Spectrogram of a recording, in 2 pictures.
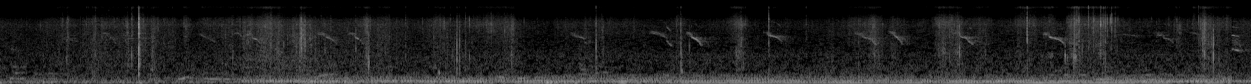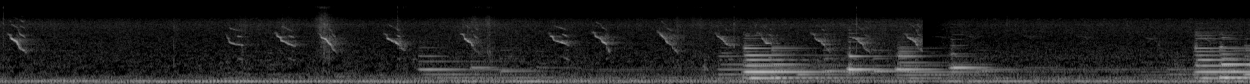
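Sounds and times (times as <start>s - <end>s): leaves being picked by hand: 0.0s - 12.7s, 16.8s - 18.1s, 18.9s - 22.7s
bird chirping: 2.0s - 4.5s, 5.6s - 13.0s, 14.7s - 25.0s
low steady hum: 13.5s - 25.0s.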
